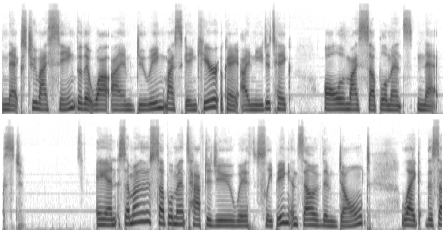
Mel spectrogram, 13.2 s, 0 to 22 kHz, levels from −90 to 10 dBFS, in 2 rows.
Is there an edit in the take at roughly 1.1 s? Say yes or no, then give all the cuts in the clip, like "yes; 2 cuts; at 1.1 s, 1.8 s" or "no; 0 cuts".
yes; 2 cuts; at 1.1 s, 3.2 s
